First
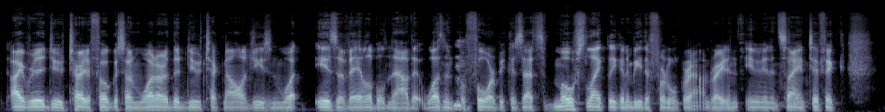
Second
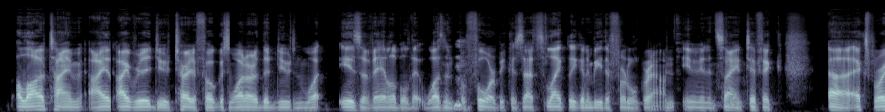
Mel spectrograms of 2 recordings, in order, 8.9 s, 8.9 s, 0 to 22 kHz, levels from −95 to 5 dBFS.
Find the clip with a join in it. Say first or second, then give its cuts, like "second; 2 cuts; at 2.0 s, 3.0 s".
second; 6 cuts; at 1.1 s, 2.3 s, 2.9 s, 4.1 s, 5.4 s, 6.7 s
